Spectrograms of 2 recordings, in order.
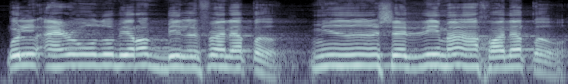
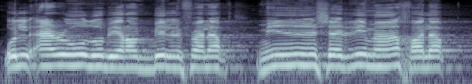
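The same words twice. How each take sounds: First: The final consonants end with an echoing bounce. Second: The final consonants stop flat without a bounce. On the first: The speaker calls it right. "കണ്ടോ?" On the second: The speaker calls it wrong. "No"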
